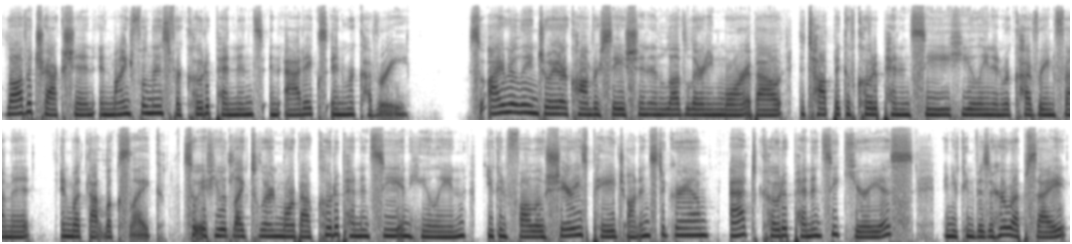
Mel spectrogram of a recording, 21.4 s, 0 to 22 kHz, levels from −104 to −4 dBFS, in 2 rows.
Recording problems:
distortion; slight; 10 dB below the speech

